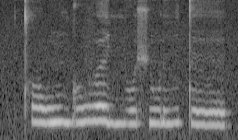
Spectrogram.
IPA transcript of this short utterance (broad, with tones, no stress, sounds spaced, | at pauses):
tʰ ɔ˨ β ũ˨ ɡ ʊ˨˦ v ɛ˦˨ ɲ o˨ ʃ ũ˨ ɾ i˨˦ t e˨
